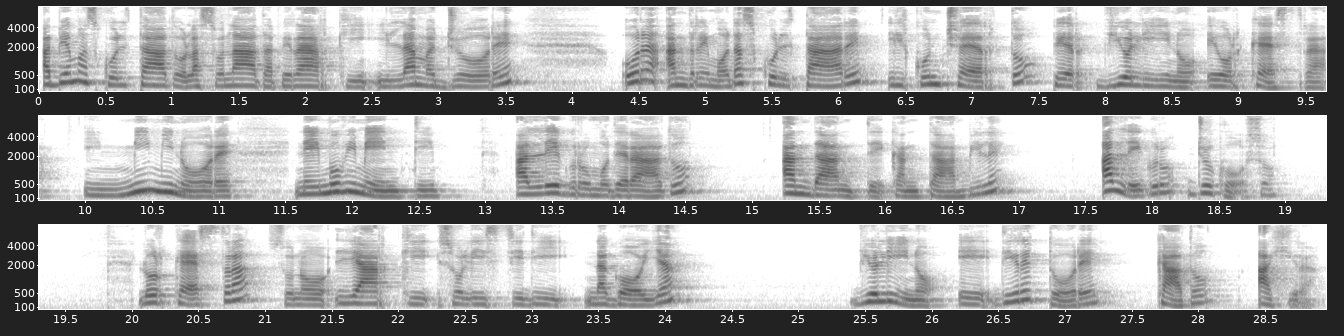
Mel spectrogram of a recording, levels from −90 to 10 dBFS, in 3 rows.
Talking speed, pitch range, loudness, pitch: 85 wpm, 150-220 Hz, -33 LUFS, 175 Hz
